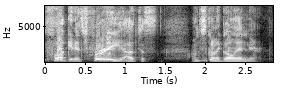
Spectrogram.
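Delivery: chuckling, carefree, laughing through the words. Speaker retells what a man said, imitating someone laughing while talking. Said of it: "he just starts laughing".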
